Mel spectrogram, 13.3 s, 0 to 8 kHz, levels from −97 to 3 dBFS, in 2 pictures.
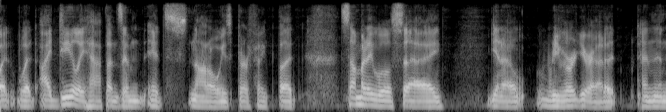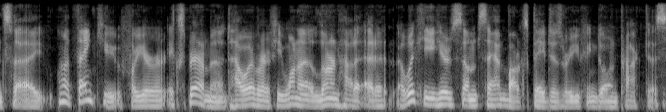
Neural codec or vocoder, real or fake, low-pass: codec, 24 kHz, 3 kbps, HILCodec; fake; 7.2 kHz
